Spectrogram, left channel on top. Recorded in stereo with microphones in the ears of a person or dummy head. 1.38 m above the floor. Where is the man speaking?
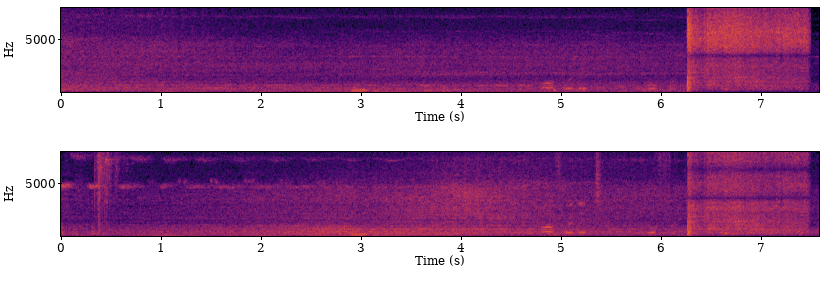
75° right (ahead or behind).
